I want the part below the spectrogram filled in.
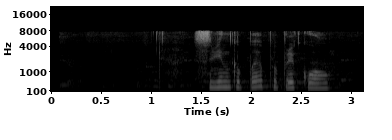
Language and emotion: Russian, neutral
